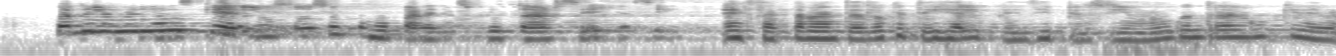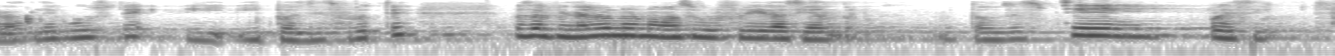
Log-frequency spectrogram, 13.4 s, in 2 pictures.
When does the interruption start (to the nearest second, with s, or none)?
none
